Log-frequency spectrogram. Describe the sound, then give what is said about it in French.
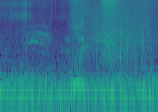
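A red kite's thin whistling call, a couple of short faint wavering notes rising out of steady low rumbling wind noise. “Il y a un petit sifflement.”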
